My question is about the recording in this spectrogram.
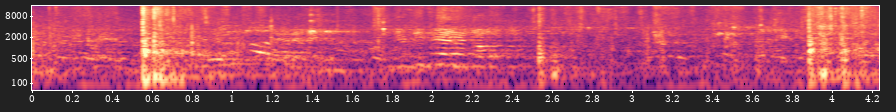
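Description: A volleyball being struck by hands during a rally: a sharp smack about half a second in, a softer hit around the middle and another near the end, as a player at the net jumps to spike or block. Players' voices call out between the hits.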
